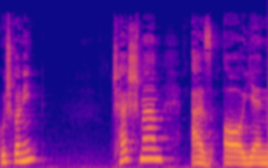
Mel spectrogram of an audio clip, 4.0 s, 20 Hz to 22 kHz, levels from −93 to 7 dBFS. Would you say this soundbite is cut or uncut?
uncut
